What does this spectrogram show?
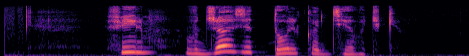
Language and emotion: Russian, sad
